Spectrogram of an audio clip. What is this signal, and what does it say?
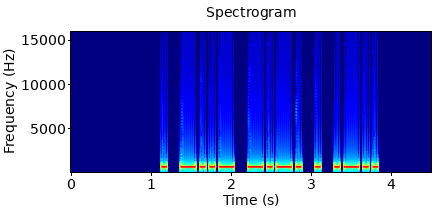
Morse code, heard as a keyed tone, about 20 wpm, 700 Hz. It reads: EXCEL
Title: Build A Word - 5 Letters At A Time - 10-Letter Words - 20wpm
